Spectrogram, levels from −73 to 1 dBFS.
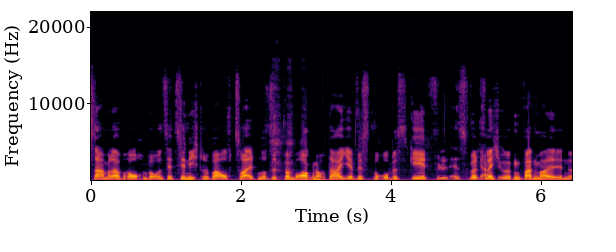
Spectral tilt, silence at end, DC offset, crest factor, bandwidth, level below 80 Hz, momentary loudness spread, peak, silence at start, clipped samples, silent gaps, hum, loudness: -5.5 dB/octave; 0 s; under 0.1%; 16 dB; 15.5 kHz; -38 dBFS; 8 LU; 0 dBFS; 0 s; under 0.1%; none; none; -18 LUFS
